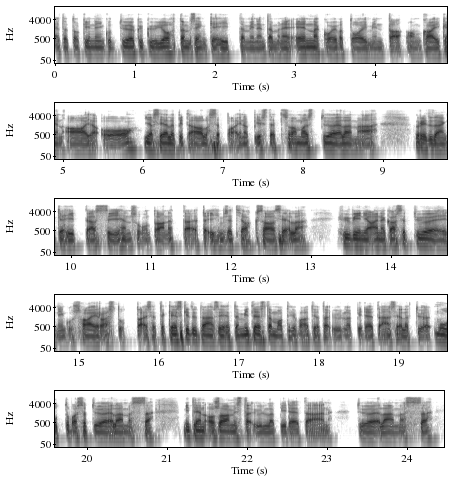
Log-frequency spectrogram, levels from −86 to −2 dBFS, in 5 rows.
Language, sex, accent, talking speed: Finnish, male, native, 135 wpm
